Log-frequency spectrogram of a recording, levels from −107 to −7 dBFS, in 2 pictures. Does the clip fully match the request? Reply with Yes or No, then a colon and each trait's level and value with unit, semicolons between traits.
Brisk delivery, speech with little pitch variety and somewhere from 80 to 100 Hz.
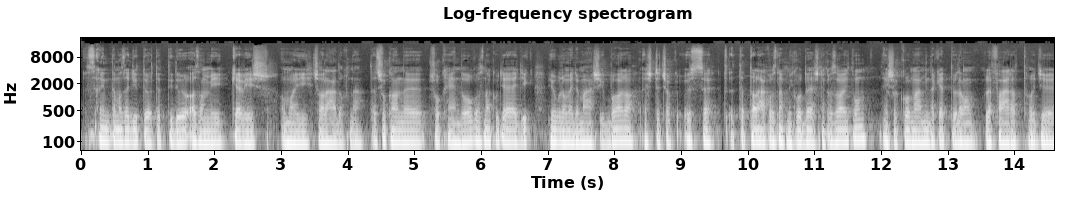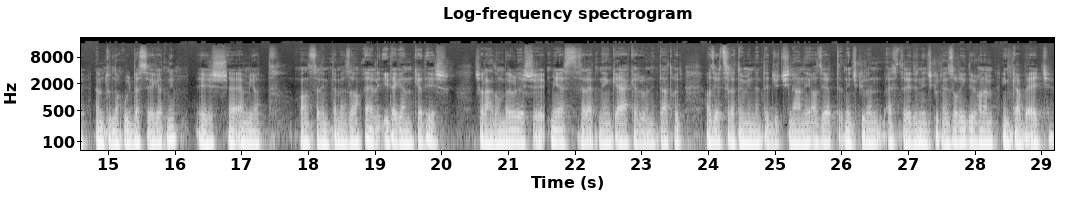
Yes: fast, 160 wpm; narrow, 2.1 semitones; very low, 90 Hz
